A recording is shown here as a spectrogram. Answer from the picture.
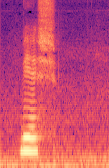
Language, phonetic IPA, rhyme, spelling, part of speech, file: Czech, [ˈvjɛʃ], -ɛʃ, věž, noun, Cs-věž.ogg
- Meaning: 1. tower 2. rook 3. sail (of a submarine)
